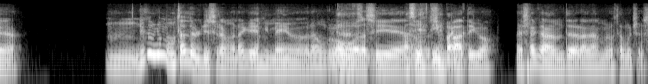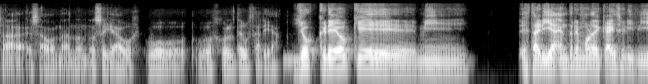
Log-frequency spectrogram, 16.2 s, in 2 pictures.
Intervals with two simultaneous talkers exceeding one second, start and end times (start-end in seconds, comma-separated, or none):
4.1-5.8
